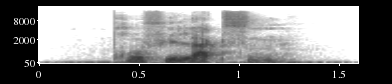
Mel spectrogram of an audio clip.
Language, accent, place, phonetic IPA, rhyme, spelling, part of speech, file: German, Germany, Berlin, [pʁofyˈlaksn̩], -aksn̩, Prophylaxen, noun, De-Prophylaxen.ogg
- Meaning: plural of Prophylaxe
